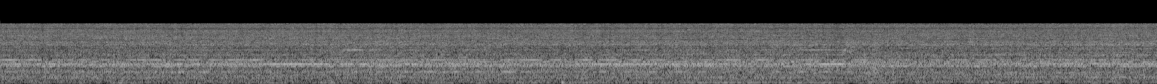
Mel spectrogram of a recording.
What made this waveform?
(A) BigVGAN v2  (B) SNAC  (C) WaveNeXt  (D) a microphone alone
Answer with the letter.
D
